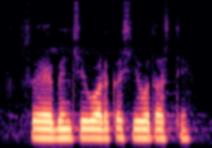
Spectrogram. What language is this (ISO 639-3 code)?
mar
